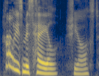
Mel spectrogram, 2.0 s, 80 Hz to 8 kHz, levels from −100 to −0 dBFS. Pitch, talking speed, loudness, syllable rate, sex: 225 Hz, 180 wpm, -15 LUFS, 4.9 syllables/s, female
